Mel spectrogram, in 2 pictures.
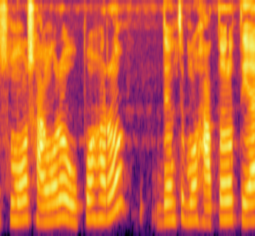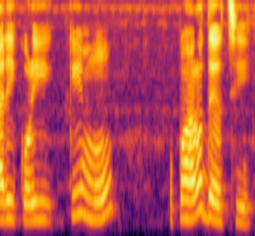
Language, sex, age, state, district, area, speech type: Odia, female, 30-45, Odisha, Malkangiri, urban, spontaneous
